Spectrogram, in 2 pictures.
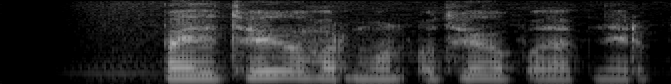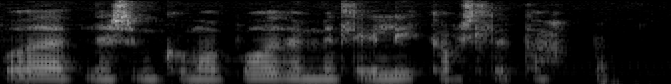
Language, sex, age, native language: Icelandic, female, 20-29, Icelandic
